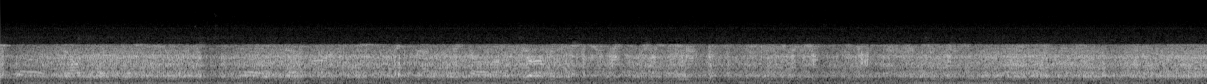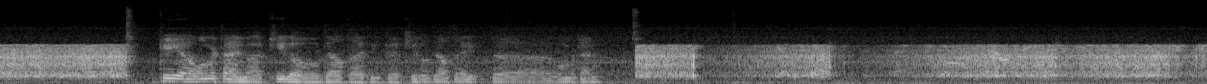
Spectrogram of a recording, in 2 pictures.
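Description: A radio receiver hisses with static.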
